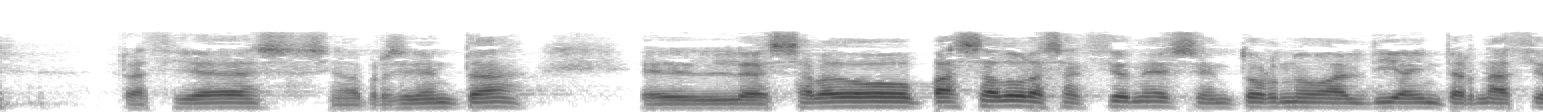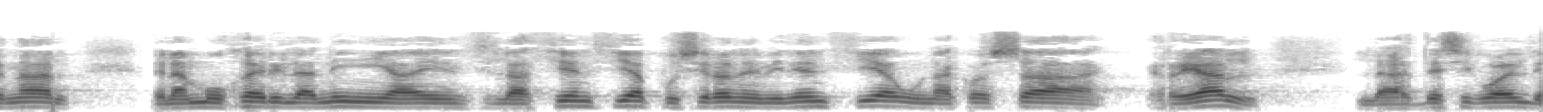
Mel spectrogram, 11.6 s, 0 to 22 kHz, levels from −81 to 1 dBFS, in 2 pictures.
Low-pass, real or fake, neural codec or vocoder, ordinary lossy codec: none; real; none; none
